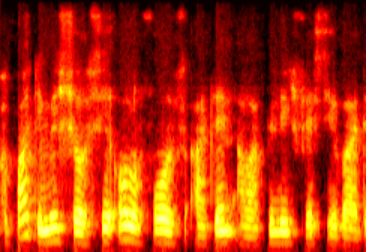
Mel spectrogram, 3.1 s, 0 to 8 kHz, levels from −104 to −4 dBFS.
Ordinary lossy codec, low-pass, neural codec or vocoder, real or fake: Opus, 32 kbps; 7.2 kHz; none; real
